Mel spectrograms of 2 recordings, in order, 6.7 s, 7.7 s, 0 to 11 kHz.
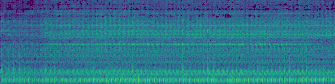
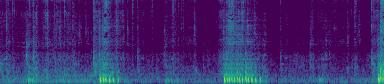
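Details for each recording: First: Vittorazi Moster 185 paramotor two-stroke, warm, after leaning the low-speed needle: even, steady idle with regular firing pulses and revs slowly creeping up without throttle; idling much better, close to ideal; normal idle. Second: Vittorazi Moster 185 paramotor two-stroke, ground started, low needle slightly too rich: several pulls to start, then lumpy, rough, shaking idle that stumbles; low-speed mixture too rich, needs leaning.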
